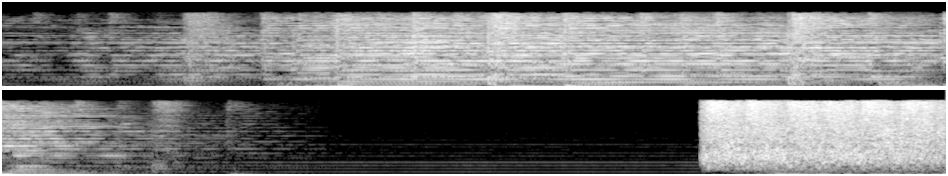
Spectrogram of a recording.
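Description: Loud, dense gunfire fills the first six seconds, followed by a short lull and then a sustained, heavy burst of rapid fire at the end.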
